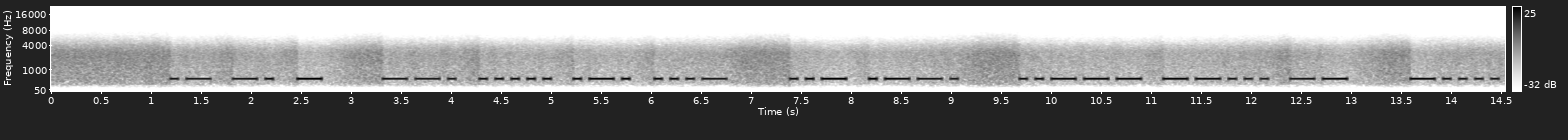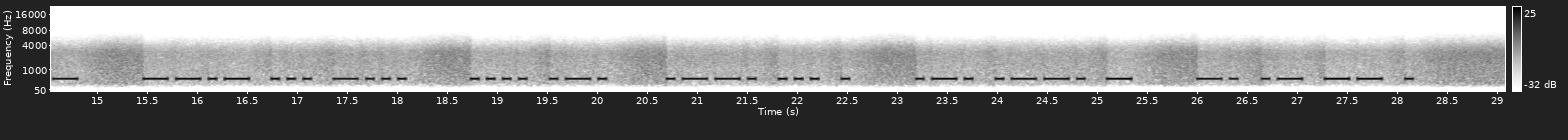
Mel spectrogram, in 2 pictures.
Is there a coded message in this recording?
Yes: Morse code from 1.1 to 28.2 s, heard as a keyed tone, hand-sent with a paddle, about 15 wpm, 480 Hz, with radio static. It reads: ANT G5RV UP 27M - QSB HR PSE RPT NAME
